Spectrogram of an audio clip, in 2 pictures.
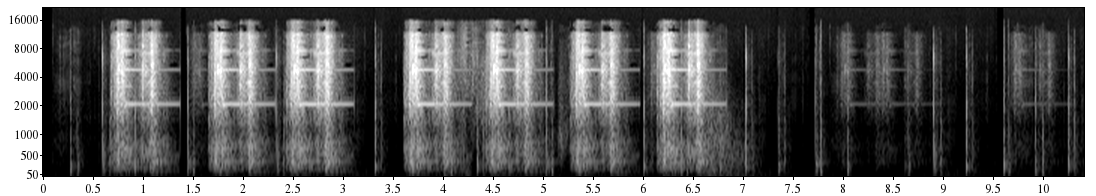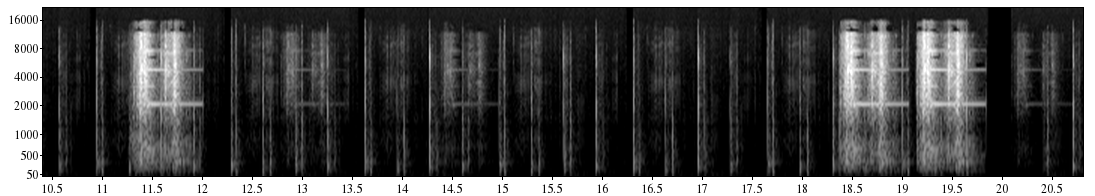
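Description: Bright cash-register chimes ring in quick bursts.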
